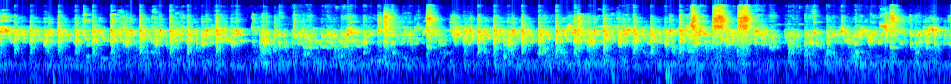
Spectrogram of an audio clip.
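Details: Pet budgies described as very happy chatter nonstop: a dense, buzzy warbling stream of chirps with a few piercing high squeaks near the end.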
